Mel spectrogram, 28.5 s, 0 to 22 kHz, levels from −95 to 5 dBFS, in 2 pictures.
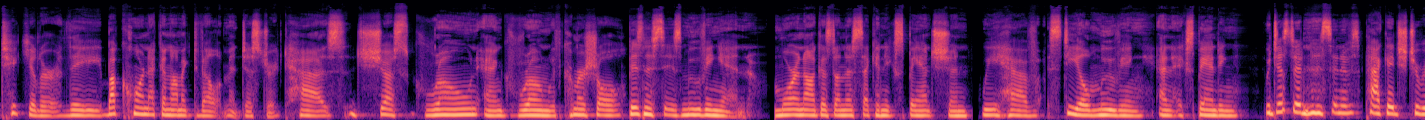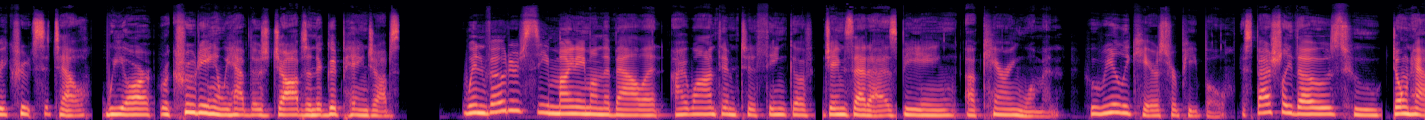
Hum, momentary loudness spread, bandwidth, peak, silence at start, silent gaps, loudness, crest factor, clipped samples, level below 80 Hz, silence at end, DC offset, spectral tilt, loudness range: none; 10 LU; 13.5 kHz; -4 dBFS; 0 s; 7.70-7.76 s, 9.73-9.79 s, 15.17-15.28 s, 18.32-18.65 s, 22.41-22.48 s; -17 LUFS; 12 dB; under 0.1%; -60 dBFS; 0 s; under 0.1%; -5.5 dB/octave; 4 LU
